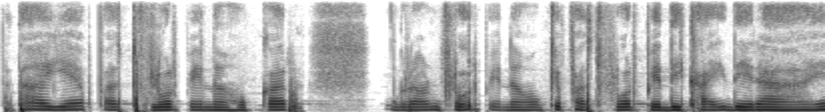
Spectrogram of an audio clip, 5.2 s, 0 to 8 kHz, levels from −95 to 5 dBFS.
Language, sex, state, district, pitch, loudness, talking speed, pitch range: Hindi, female, Uttar Pradesh, Jalaun, 200 Hz, -17 LUFS, 220 wpm, 190-205 Hz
